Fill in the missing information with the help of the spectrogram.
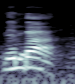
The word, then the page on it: memba: Ansus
